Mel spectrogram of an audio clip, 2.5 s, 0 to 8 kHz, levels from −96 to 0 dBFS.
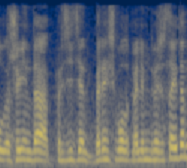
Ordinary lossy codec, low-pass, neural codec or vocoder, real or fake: AAC, 32 kbps; 7.2 kHz; none; real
